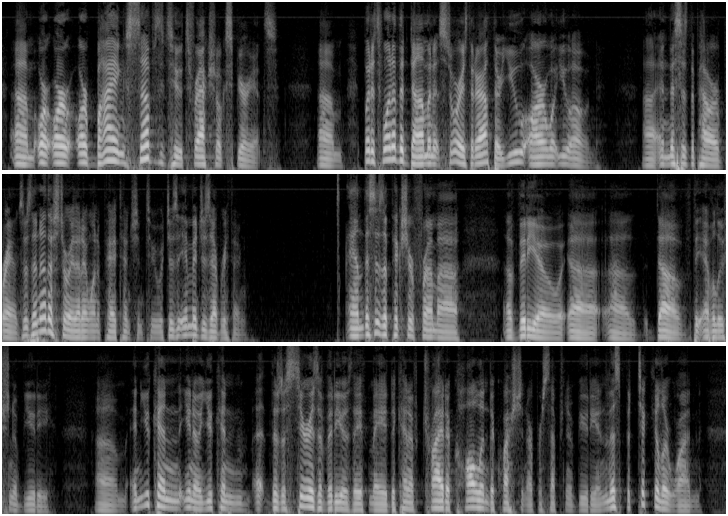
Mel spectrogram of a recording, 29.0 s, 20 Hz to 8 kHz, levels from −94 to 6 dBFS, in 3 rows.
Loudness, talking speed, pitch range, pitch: -23 LUFS, 205 wpm, 100-135 Hz, 115 Hz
